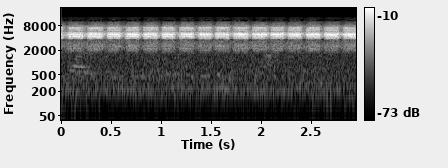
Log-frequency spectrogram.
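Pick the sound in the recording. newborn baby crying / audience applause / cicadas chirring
cicadas chirring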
